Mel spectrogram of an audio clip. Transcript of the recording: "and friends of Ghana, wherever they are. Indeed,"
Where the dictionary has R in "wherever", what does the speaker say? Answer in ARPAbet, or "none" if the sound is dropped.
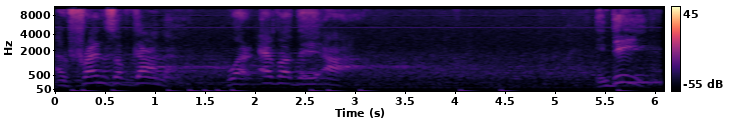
R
